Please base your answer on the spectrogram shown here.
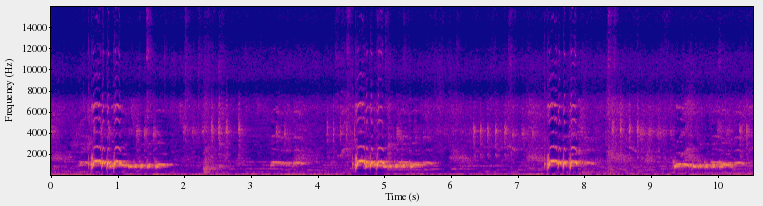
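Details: Village zebra dove used as a lure, the others all answering: four loud bursts of fast clicking notes each running into a rolling trilled coo, with quieter reply phrases between them.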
